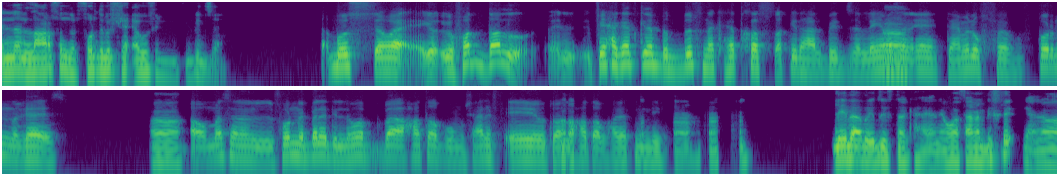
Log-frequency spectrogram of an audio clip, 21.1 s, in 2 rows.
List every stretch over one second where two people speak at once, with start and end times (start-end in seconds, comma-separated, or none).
none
